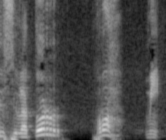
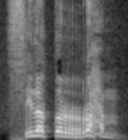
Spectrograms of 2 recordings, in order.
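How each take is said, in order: First: The word ends with an i vowel after m. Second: The word ends on the m with no vowel. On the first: "Karena dikasrokan jadi silaturrahmi" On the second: "Karena mimnya disukunkan"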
